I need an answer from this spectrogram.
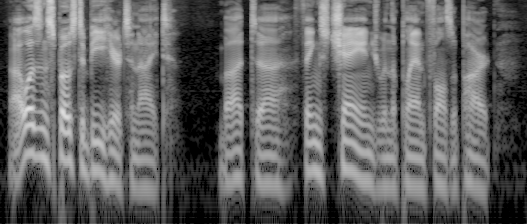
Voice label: Standard US Natural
